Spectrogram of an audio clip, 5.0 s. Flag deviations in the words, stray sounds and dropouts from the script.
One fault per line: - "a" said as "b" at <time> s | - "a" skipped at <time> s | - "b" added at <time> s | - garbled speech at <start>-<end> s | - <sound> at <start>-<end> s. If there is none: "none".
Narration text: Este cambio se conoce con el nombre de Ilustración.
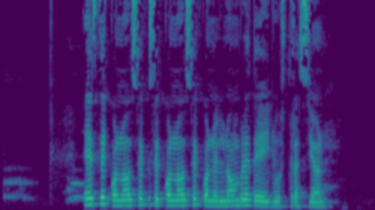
- "cambio" said as "conoce" at 1.4 s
